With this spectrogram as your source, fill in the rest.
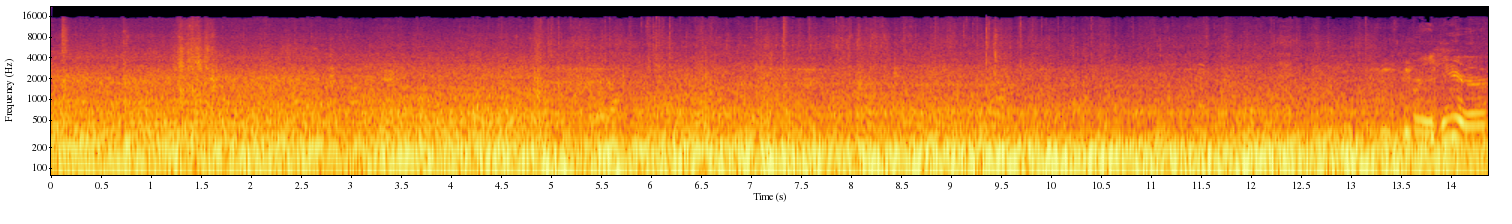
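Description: An airliner's jet engines roar loudly and steadily from inside the cabin.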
